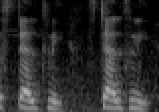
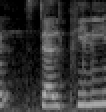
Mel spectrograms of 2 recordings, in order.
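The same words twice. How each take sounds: First: स्टेल्थली said as stelth-lee, two syllables; crisp correct स्टेल्थली with a clear th; correct pronunciation. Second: स्टेल्थीली with an extra ee sound before the li; the mispronounced form स्टेल्थीली; wrong pronunciation. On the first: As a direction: model pronunciation of स्टेल्थली, falling at the end. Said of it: "इसे बोलेंगे". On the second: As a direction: say स्टेल्थीली, stretching it to four syllables. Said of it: "नहीं बोलेंगे इसे". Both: Shown as a demonstration.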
